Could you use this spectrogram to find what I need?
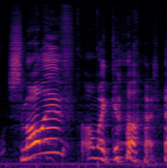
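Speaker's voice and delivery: high squeal of joy; excited shriek. Real, not acted. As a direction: shriek it out in delight. Shiny found, squeal and laugh.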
